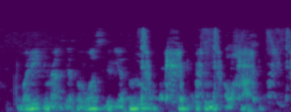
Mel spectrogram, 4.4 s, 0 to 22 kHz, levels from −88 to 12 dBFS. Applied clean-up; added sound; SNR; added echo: classical method WPE with log-MMSE.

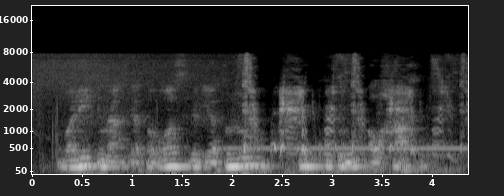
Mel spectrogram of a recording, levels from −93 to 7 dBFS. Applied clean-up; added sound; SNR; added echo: none; Breathing; 12 dB; reverberation time 0.3 s.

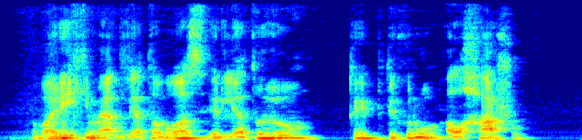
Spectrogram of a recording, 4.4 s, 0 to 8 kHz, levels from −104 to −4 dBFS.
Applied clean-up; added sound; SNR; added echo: none; none; none; none.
